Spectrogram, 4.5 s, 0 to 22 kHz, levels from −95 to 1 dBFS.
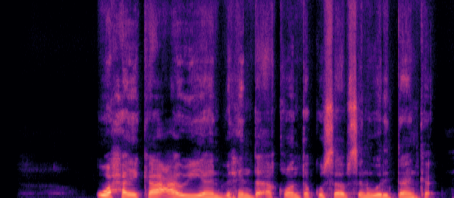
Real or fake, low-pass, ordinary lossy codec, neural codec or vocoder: fake; none; none; vocoder, 44.1 kHz, 128 mel bands, Pupu-Vocoder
